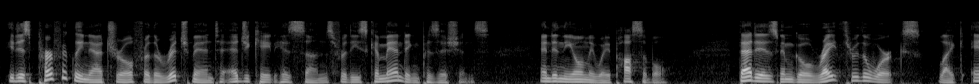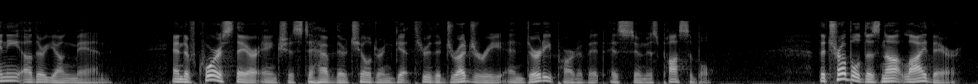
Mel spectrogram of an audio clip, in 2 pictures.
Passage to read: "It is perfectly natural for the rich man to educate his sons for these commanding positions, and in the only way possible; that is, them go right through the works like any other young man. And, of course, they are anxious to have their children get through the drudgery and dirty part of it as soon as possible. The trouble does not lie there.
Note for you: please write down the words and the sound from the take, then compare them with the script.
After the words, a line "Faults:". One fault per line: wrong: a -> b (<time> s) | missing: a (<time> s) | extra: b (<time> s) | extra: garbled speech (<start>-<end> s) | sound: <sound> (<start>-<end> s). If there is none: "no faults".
"It is perfectly natural for the rich man to educate his sons for these commanding positions, and in the only way possible; that is, them go right through the works like any other young man. And, of course, they are anxious to have their children get through the drudgery and dirty part of it as soon as possible. The trouble does not lie there.
Faults:
no faults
